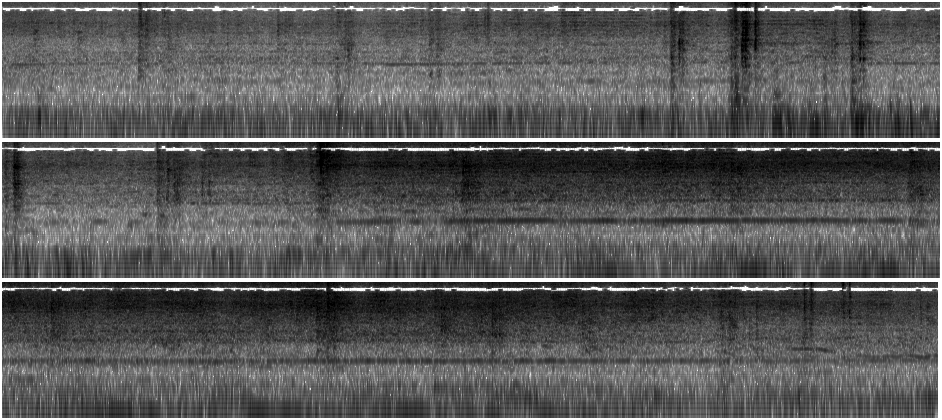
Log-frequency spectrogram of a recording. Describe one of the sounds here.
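A small petrol engine of a vintage-style ride car rumbles.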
